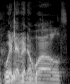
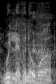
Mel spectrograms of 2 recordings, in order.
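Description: First: Lightly voiced gruff manager; a hint of a football manager's growl; Sean Dyche voice. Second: A light take on the trailer narrator, dramatic; solemn trailer announcer, lightly done; movie trailer voiceover. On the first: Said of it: "That'd be Sean Dyche". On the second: Retold or imitated. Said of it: "a, a movie trailer voiceover".

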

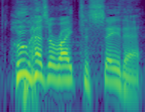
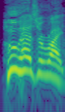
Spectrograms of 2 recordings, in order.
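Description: First: Said in the usual way. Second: Higher and louder, stress on Who; insistent repeated question; emphatic repeat. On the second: Shown as a demonstration. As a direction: punch the word Who as a challenge.

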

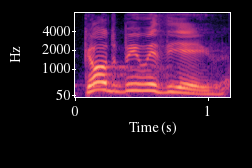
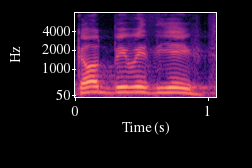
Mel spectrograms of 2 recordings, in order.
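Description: First: Loud, higher, proclaiming it like a boss entering; boss's loud blessing. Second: Loud group-style answer in a changed voice; staff chorus reply. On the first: Boss greets the staff, loud proclaiming blessing. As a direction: call the blessing out across the office. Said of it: "your boss walks in and goes". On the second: Coworkers answer the boss, loud chorus reply. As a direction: answer back like the whole room at once. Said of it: "everybody stands up and goes in". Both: Pretend.

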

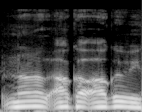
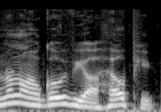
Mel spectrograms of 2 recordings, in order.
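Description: First: Said in the usual way. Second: Urgent reassurance. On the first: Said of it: "I was like". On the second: Retold or imitated. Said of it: "I said".

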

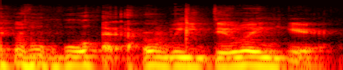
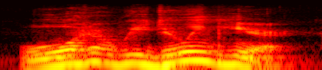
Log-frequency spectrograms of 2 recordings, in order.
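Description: First: Slow, laughing through "What are we doing here?". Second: Louder, slower, stress on "doing"; exasperated. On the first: Host giving up on the news, laughing. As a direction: laugh out the question in disbelief. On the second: Host despairing at Chernobyl vodka imports, exasperated. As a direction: throw "What are we doing here?" out in disbelief. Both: Real, not acted. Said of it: "repeated laughing".

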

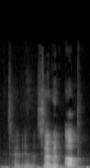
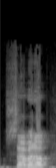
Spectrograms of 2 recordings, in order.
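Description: First: Said in the usual way. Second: Higher, louder punchline; excited pun callout. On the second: Shown as a demonstration. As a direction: sell the pun.

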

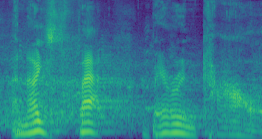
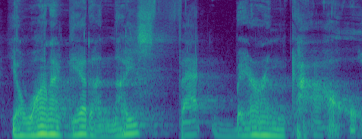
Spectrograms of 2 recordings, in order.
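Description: First: Midwestern pilot, punched "fat", slow dropping "barren cow"; imitated Midwestern accent. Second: Low, hushed Midwestern drawl, very slow on the last words; imitated Midwestern accent. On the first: Pilot repeats his hunting advice, emphatic Midwestern accent. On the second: Pilot advises hunter in plane, slow Midwestern accent. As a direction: stretch out "fat, barren cow" like a Midwestern pilot. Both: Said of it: "exaggerated Midwestern accent".

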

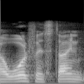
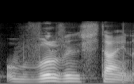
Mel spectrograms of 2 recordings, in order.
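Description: First: وولفنستاين said the American way, with an English W sound; American pronunciation. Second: وولفنشتاين said the German way, with a V-like W and a "sh" before the T; German pronunciation. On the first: Explaining to co-host how Americans say it, in an American pronunciation. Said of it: "طلع نطقها وولفنستاين بالأمريكي". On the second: Laughing, showing the co-host the German version of the name. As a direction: say وولفنشتاين like a German, with a soft chuckle. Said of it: "وبالألماني وولفنشتاين". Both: Shown as a demonstration.

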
